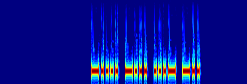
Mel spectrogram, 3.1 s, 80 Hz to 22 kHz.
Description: Morse code, heard as a keyed tone, about 40 wpm, 700 Hz. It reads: 6BVD
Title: Four Challenging Letter-Number Combinations 40wpm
